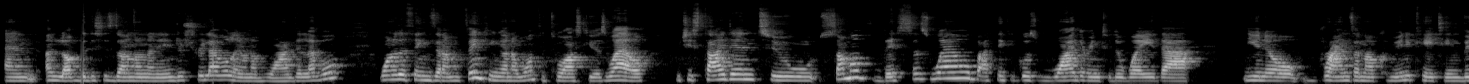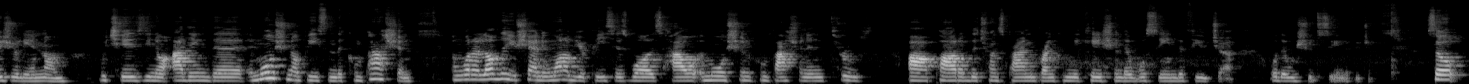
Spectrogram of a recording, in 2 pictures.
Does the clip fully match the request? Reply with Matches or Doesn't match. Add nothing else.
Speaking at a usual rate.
Doesn't match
